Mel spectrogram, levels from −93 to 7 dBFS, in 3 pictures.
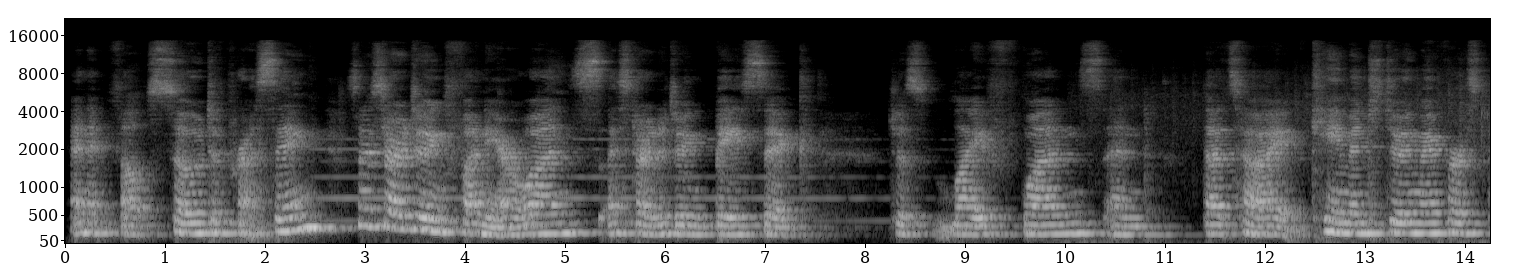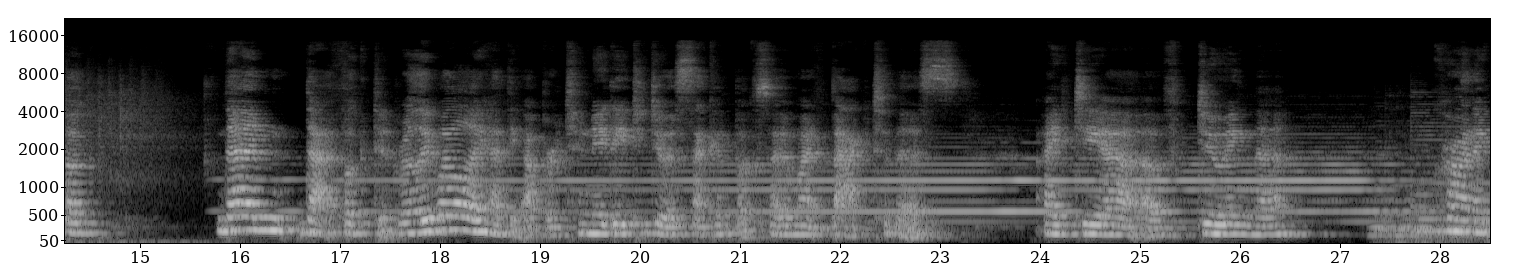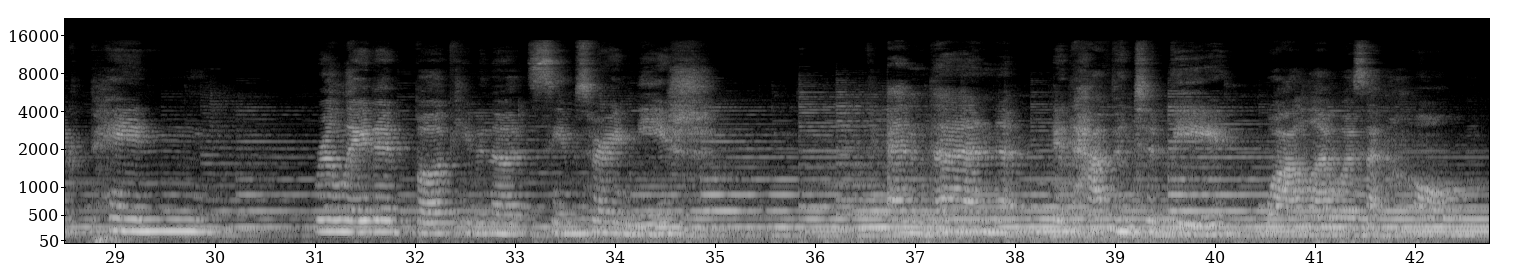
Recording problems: off-mic speech; far
wrong speed, natural pitch; too slow; 0.6 times normal speed
room echo; noticeable; dies away in 0.6 s
background music; loud; throughout; 2 dB below the speech

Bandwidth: 14.5 kHz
